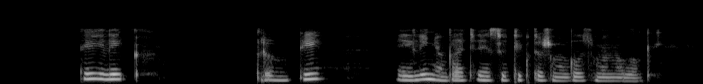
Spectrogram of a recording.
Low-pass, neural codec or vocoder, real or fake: 5.4 kHz; codec, 44.1 kHz, 2.6 kbps, SNAC; fake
